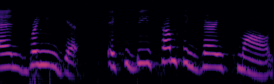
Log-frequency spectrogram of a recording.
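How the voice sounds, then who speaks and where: This is a woman speaking. Her pitch is high. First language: bilingual Arabic and English. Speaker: director of a refugee support nonprofit. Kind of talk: lecture. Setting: hospital grand rounds talk.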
